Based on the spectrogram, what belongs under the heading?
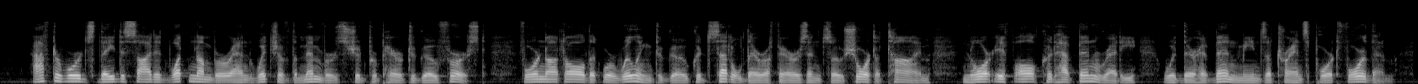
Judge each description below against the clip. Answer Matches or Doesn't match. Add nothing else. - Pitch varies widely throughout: Doesn't match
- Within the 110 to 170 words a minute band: Doesn't match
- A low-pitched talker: Matches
